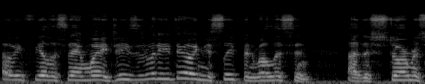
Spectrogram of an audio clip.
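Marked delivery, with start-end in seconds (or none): 1.1-2.6 high, pleading "what are you doing"; playful mock panic, much higher; exasperated disciples. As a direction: whine up at a sleeping Jesus in mock alarm. Voicing disciples' panicked complaint to Jesus.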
